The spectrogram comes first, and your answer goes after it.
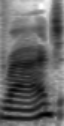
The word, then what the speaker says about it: Radw: discount code is raj that is radw yes it's pronounced raj that's my name so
